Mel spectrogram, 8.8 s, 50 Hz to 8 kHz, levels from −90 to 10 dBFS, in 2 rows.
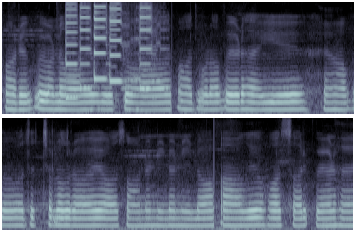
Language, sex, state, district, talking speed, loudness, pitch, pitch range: Hindi, female, Uttar Pradesh, Etah, 135 wpm, -18 LUFS, 190 Hz, 185-195 Hz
